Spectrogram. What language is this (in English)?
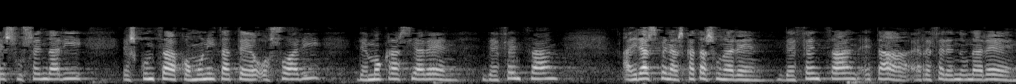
Basque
